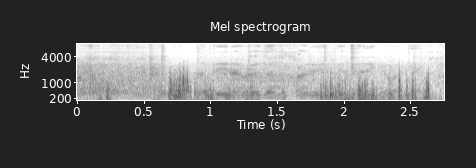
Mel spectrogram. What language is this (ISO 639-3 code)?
bho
